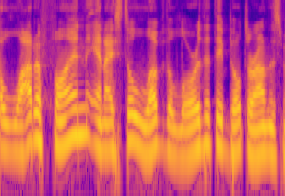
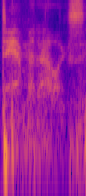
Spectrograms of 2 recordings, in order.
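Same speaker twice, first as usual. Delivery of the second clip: whispering; 21 dB quieter, faster than usual. Pretend. Mock sports-commentary disappointment whisper.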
